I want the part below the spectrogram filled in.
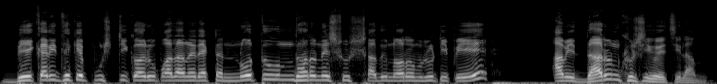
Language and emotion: Bengali, happy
